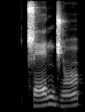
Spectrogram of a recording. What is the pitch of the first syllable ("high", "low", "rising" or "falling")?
rising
